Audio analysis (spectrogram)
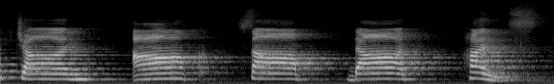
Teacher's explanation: इसमें शब्दों का उच्चारण नाक और मुख दोनों से किया जाता है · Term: अनुनासिक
